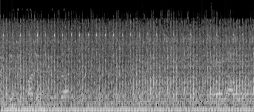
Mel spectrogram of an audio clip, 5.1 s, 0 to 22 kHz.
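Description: A Renault E70 farm tractor diesel engine just after starting, idling loudly up close with a steady rapid knocking chug and mechanical clatter, unbroken throughout.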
